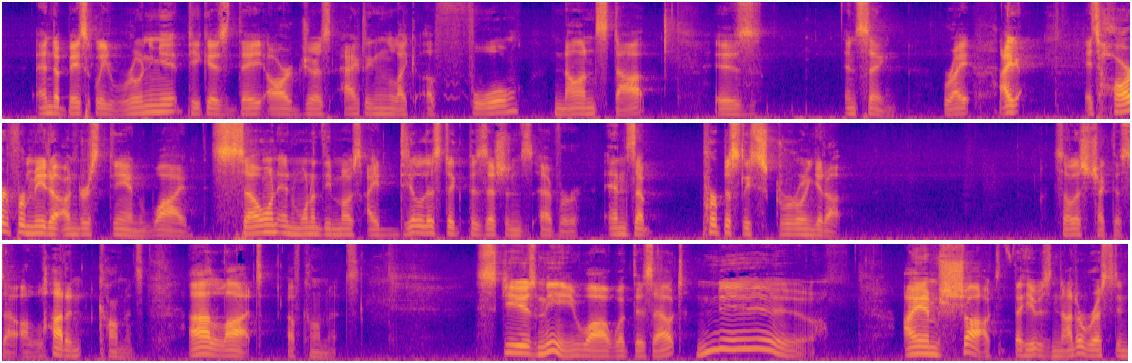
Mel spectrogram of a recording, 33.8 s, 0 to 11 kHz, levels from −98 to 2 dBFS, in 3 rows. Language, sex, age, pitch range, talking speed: English, male, 30-49, 105-135 Hz, 125 wpm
